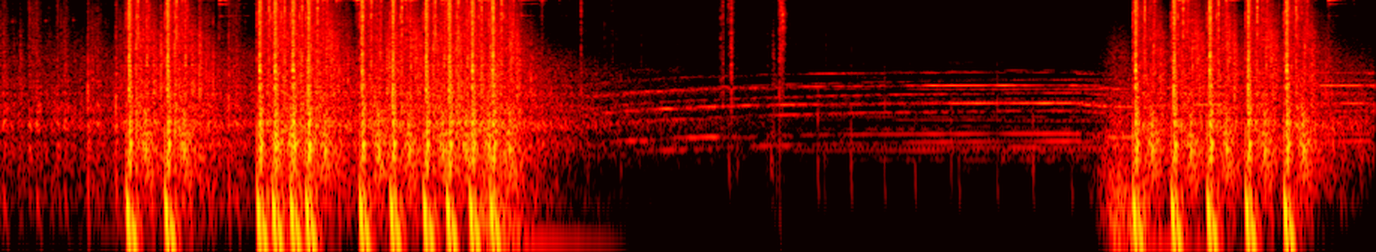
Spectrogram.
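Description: Rapid gunshots fire in loud bursts.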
